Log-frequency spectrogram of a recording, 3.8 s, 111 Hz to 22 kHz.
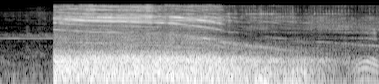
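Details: RT130 turbine after rebuild, reaching about 118,000 of the expected 120,000 rpm with about 13 kg thrust: loud whine sliding down in pitch as it spools down over a rough hiss; impeller rubbing the housing lining.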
